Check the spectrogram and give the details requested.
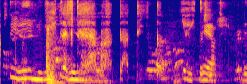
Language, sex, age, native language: Icelandic, male, 9, Icelandic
